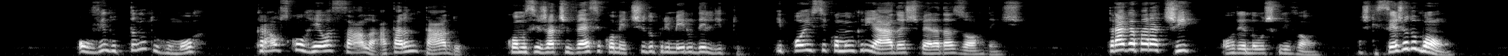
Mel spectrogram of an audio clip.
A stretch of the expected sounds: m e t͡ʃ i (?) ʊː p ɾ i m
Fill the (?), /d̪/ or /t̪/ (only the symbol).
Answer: d̪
